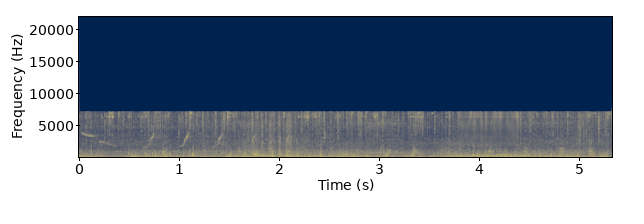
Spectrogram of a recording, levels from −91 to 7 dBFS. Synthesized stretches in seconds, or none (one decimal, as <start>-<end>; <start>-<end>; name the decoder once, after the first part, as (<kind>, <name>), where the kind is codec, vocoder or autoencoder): 3.8-4.4 (vocoder, BigVGAN v2)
